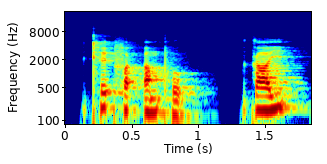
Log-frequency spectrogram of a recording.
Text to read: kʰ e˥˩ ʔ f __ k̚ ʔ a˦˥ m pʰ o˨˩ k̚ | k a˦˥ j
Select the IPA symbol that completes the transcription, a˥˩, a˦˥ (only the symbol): a˦˥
